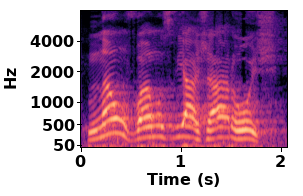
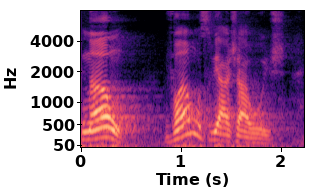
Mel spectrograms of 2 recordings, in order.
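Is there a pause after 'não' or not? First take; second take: no pause; pause. First: It is said without a pause after não. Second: There is a pause right after não.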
